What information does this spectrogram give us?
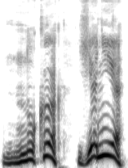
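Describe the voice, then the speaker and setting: A man's voice: a little high, wildly swooping pitch, drawn-out words, breathy edge, dry recording, dull audio, voice pushed up, exaggerated voice. A man voicing a frightened, stubborn twelve-year-old hunter boy in an audiobook, speaking in an urgent, pleading, tearful way. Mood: anxious pleading.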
